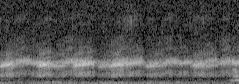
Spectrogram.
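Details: Frogs calling from rice paddies in early summer, before rice transplanting begins: a dense, steady chorus of rapid pulsed croaks forms an unbroken trilling band, with a low rumble of night air underneath.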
